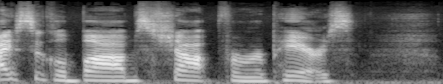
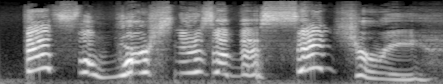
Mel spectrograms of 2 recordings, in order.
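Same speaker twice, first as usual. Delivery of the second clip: high dramatic wail; Sheila crying out. A narrator's reading. Sheila hearing Jimmy is coming, high dramatic outcry. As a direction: wail it like a put-out girl. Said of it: "Sheila cried".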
